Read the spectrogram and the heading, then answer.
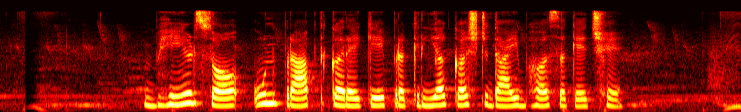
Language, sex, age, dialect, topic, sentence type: Maithili, female, 18-24, Southern/Standard, agriculture, statement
